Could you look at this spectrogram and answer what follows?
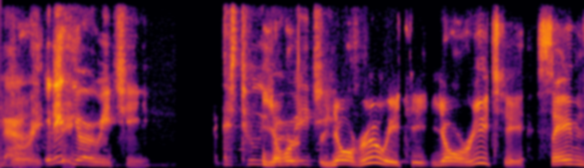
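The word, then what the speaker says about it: Yoriichi: I I I for I to pronounce his name now. It is Yorichi.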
